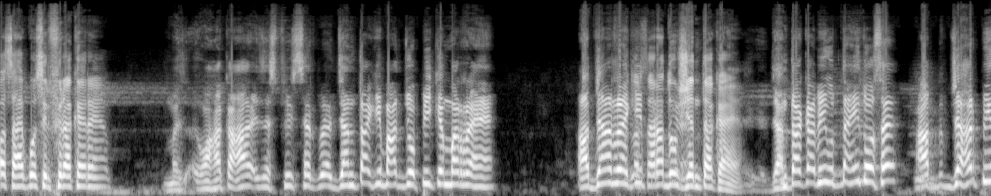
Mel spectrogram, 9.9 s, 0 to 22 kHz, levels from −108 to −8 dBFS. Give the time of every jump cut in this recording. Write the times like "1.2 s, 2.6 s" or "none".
none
